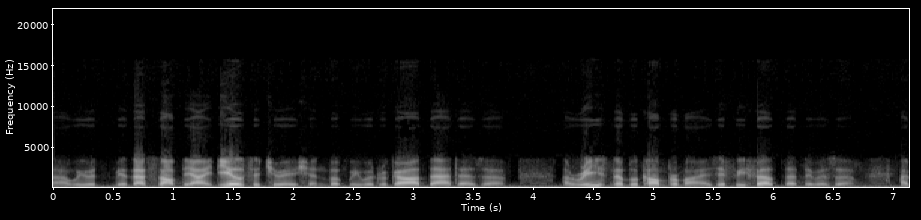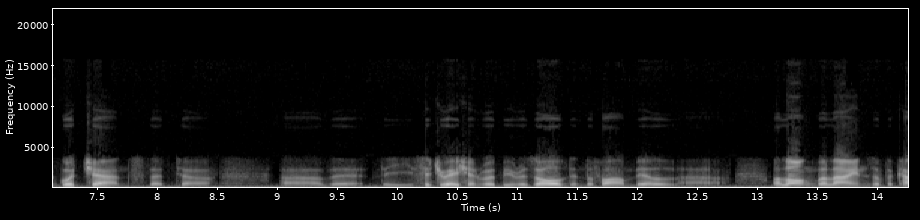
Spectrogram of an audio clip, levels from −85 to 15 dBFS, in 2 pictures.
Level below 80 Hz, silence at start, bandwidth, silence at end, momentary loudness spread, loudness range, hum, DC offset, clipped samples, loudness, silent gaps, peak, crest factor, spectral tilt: -66 dBFS; 0 s; 11 kHz; 0 s; 17 LU; 4 LU; none; under 0.1%; under 0.1%; -23 LUFS; none; -4 dBFS; 18 dB; -5.5 dB/octave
